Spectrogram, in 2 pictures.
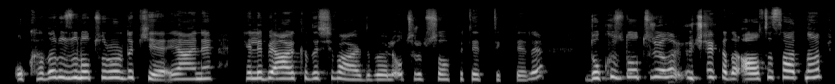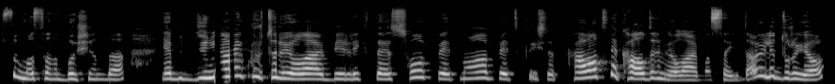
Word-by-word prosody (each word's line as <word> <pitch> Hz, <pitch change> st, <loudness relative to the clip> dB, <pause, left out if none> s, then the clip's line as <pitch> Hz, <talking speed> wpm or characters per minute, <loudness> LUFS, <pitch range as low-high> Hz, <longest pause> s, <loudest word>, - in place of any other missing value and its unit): o 245 Hz, 0 st, -2 dB
kadar 265 Hz, +5 st, -1 dB
uzun 310 Hz, -1 st, +3 dB
otururdu 305 Hz, 0 st, +1 dB
ki. 235 Hz, -9 st, 0 dB
Yani, 250 Hz, +2 st, -1 dB, 0.3 s
hele 275 Hz, 0 st, +1 dB
bir 270 Hz, -2 st, +5 dB
arkadaşı 275 Hz, +1 st, -3 dB
vardı, 220 Hz, -5 st, -2 dB
böyle, 225 Hz, 0 st, -1 dB
oturup 240 Hz, -, -6 dB
sohbet 240 Hz, +1 st, -6 dB
ettikleri. 225 Hz, +3 st, -5 dB, 0.5 s
09.00'da 290 Hz, +3 st, 0 dB
oturuyorlar, 340 Hz, +1 st, -1 dB
15.00'e 300 Hz, +3 st, 0 dB
kadar. 290 Hz, -5 st, 0 dB
6 255 Hz, +5 st, +4 dB
saat 315 Hz, -1 st, +3 dB
ne 310 Hz, -, +1 dB
yapıyorsun 360 Hz, -, -1 dB
masanın 250 Hz, -3 st, -3 dB
başında? 235 Hz, -2 st, -2 dB, 0.4 s
Eee, 260 Hz, -1 st, +1 dB
bi -, -, -1 dB
dünyayı 350 Hz, +7 st, +4 dB
kurtarıyorlar 260 Hz, -, +3 dB
birlikte. 250 Hz, 0 st, -1 dB
Sohbet, 265 Hz, -2 st, -1 dB
muhabbet, 270 Hz, -2 st, 0 dB, 0.2 s
k -, -, -11 dB
işte, 470 Hz, -, -7 dB, 0.2 s
kahvaltıyı 340 Hz, +8 st, +3 dB
da -, -, -17 dB
kaldırmıyorlar, 255 Hz, -7 st, +2 dB
masayı 205 Hz, 0 st, +1 dB
da, -, -, -2 dB
öyle 360 Hz, -5 st, +1 dB
duruyor. 245 Hz, -5 st, +1 dB
270 Hz, 145 wpm, -22 LUFS, 245-310 Hz, 0.5 s, bir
